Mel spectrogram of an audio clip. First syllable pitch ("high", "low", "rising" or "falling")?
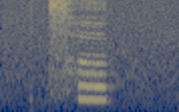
high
